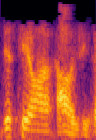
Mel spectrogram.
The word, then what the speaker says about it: Dysteleology: Dysteleology? Is that, am I pronouncing that right? – Dysteleology.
